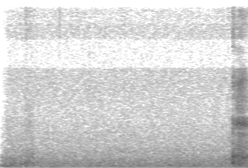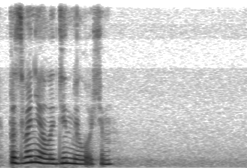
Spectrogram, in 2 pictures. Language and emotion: Russian, neutral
